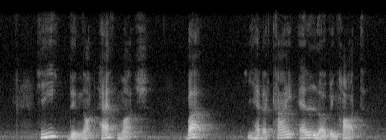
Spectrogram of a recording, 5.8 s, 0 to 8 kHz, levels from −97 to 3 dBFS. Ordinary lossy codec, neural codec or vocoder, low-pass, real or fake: none; none; 7.2 kHz; real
